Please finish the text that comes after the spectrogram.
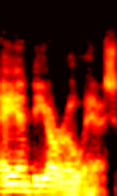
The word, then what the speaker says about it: Andros: It's spelled Andros, Andros Island.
